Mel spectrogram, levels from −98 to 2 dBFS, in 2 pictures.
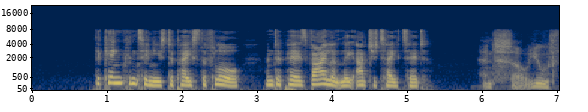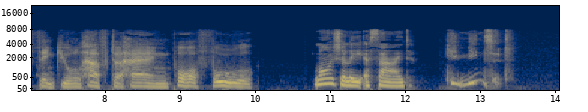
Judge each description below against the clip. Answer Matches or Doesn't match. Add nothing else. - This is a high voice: Doesn't match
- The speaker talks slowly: Matches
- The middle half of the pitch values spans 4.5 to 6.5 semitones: Matches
